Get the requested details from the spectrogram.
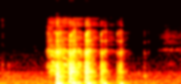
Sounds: Laughter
